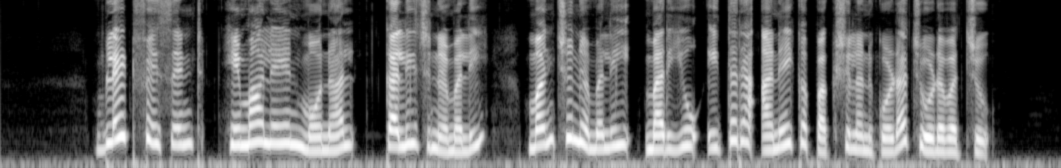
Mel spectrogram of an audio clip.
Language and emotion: Telugu, neutral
